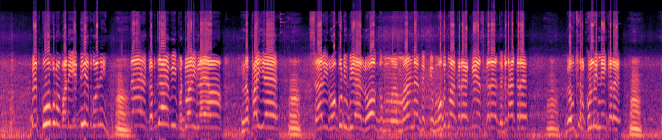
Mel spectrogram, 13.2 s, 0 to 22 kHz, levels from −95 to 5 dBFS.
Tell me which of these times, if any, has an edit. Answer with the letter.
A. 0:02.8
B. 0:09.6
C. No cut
A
